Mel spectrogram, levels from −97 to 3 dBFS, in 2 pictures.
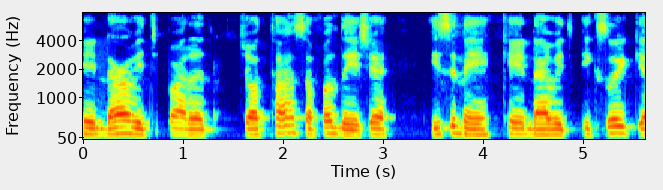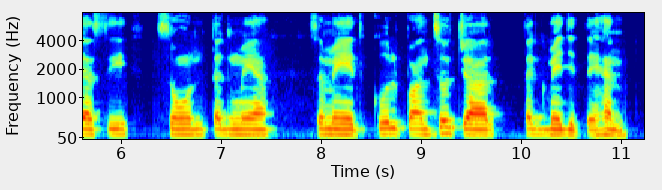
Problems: none marked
